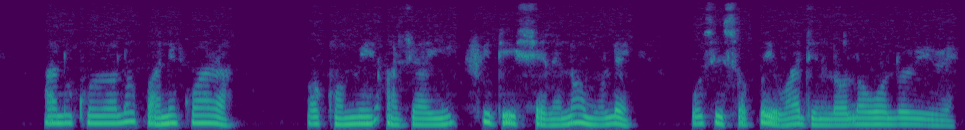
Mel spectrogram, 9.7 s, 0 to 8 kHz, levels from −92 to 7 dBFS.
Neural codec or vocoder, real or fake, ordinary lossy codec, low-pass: none; real; none; none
